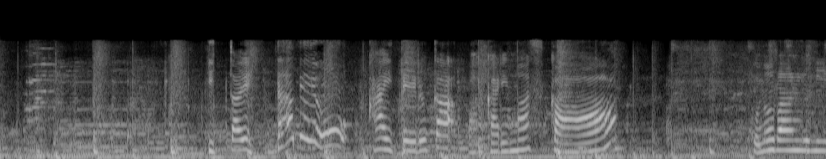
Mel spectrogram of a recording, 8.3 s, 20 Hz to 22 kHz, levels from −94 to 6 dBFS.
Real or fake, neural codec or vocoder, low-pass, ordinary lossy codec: fake; codec, 16 kHz, 4 kbps, X-Codec, HuBERT features, trained on balanced general audio; none; none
